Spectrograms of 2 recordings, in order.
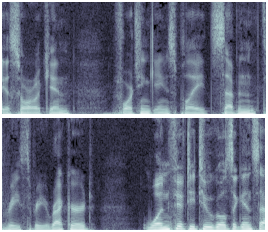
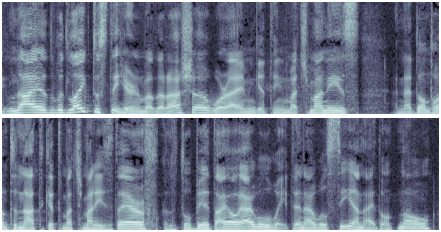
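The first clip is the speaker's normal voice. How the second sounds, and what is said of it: Put-on Russian accent. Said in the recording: “It is my best Russian accent. ... It's all about rolling the R.”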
